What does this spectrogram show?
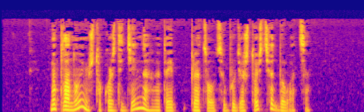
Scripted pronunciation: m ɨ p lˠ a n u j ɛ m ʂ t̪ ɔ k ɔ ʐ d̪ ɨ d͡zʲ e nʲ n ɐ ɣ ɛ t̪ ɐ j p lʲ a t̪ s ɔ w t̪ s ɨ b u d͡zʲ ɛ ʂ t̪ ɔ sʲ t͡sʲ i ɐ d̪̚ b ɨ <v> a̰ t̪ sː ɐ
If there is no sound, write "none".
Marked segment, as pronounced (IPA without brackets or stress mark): v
